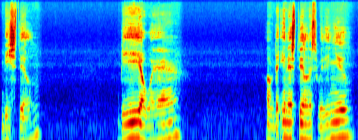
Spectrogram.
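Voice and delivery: hushed, unhurried blessing; guided meditation. Real, not acted. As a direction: gently guide them into stillness.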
